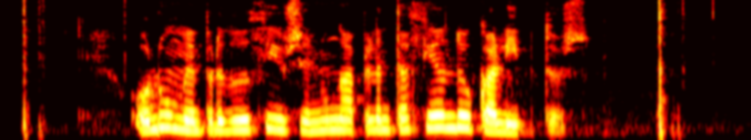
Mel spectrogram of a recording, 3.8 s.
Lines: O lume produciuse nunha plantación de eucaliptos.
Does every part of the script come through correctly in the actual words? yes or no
yes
